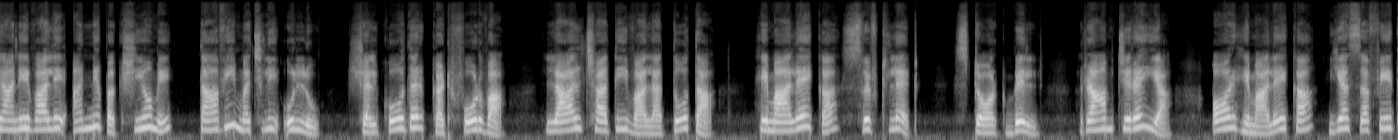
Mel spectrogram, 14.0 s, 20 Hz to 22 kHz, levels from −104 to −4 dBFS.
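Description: A speech recording that was likely decoded and re-encoded several times over, about four passes through a lossy codec, which fits Opus at roughly 48 kbit/s. This generation loss runs through the whole clip. Each pass requantises on a fresh frame grid, so the errors stack up. The result sounds swirly, smeared and hollow beyond what one encode at that rate would give, with consonant attacks blurred, though nothing lies above about 20.2 kHz.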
